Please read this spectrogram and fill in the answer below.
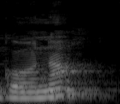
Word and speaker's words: gonna: गोइंग टू को हम कहते हैं गोना। ठीक, किसी तरह प्रोनाउंस करेंगे हम गोइंग टू के लिए शॉर्ट फॉर्म गोना।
